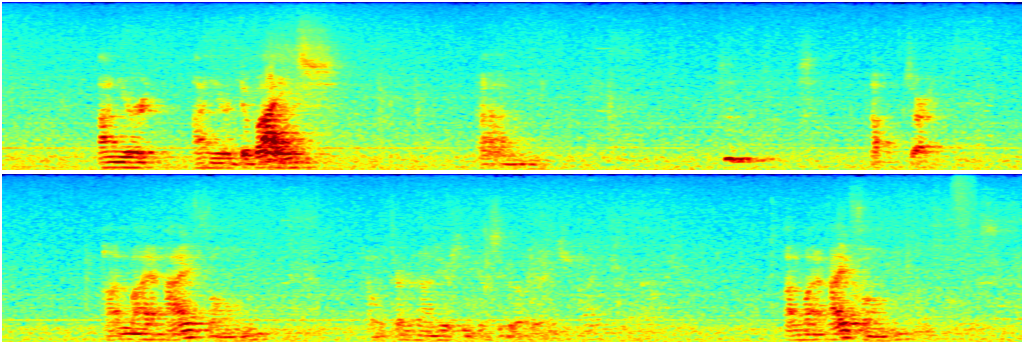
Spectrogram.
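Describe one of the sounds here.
An elderly man talks calmly into a computer microphone, heard as if over an online call.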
